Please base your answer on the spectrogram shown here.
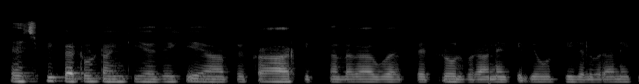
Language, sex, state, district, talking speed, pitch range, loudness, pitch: Hindi, male, Bihar, Supaul, 195 wpm, 120-125 Hz, -40 LUFS, 120 Hz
